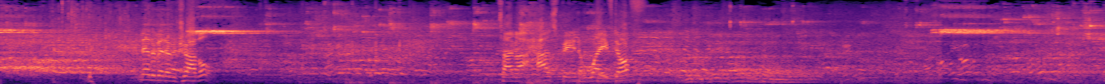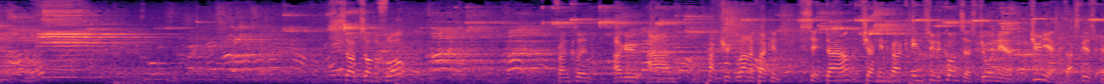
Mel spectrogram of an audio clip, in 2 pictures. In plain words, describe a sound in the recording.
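Spectators and players chatter and call out in a large echoing hall.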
